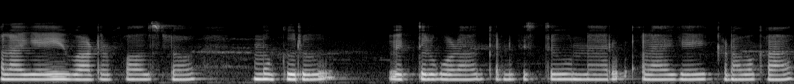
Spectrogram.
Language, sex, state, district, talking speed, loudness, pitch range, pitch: Telugu, female, Andhra Pradesh, Anantapur, 100 wpm, -17 LUFS, 230-240 Hz, 235 Hz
